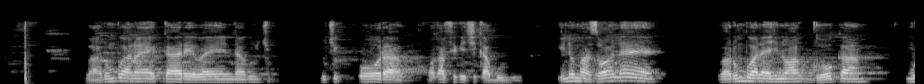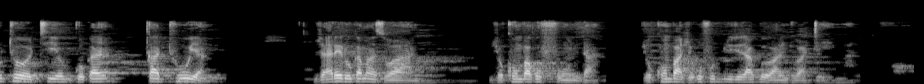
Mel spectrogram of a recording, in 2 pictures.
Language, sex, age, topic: Ndau, male, 36-49, education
